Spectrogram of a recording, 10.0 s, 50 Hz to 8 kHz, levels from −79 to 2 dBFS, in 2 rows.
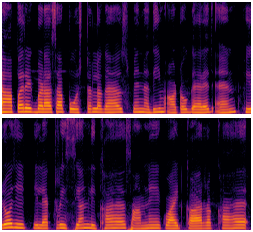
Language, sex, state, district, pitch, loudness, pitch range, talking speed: Hindi, female, Chhattisgarh, Balrampur, 220 Hz, -21 LUFS, 205-225 Hz, 140 wpm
